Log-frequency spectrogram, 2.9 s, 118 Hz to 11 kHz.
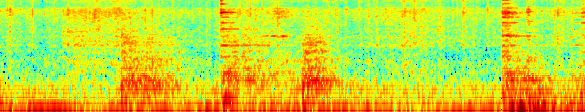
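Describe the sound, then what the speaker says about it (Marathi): Sabudana khichdi is stir-fried in a pan with a soft, steady sizzle close by, broken by a few distinct scrapes of a spatula stirring the mixture, with no voices. "अशा प्रकारे 7 ते 8 मिनिट साबुदाणा खिचडी परतून घ्यायची असते"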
